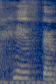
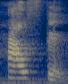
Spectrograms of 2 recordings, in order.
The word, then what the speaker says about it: Houston: It's not pronounced Houston. It's pronounced Houston. Bitch, it's Houston.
